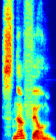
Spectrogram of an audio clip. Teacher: Como tem um monte de F, vou pronunciar só um, né?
